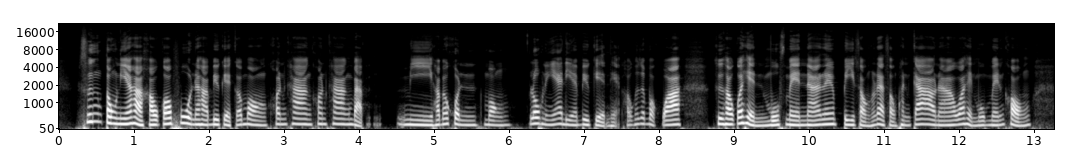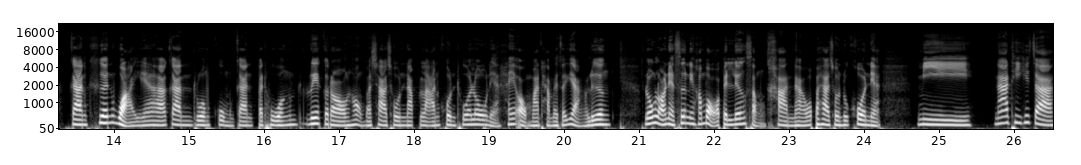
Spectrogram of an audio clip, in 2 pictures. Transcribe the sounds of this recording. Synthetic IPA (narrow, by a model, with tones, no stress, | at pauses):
sɯ˥˩ŋt̪o˧ŋni˦˥ɐkʰa˥˩kʰa˦˥wkɔː˥˩pʰuː˥˩t̪̚na˦kʰa˦˥bi˧wke˨˩t̪̚kɔː˥˩mɔː˧ŋkʰɔ˥˩nkʰaː˥˩ŋkʰɔ˥˩nkʰaː˥˩ŋbɛː˨˩p̚ | miː˧kʰa˦˥˦mɛ˥˩˦kʰo˧nmɔː˧ŋloː˥˩k̚na˧jŋɛː˥˩diː˧na˦˥bi˧wkeː˨˩t̪̚ni˥˩ɐkʰa˦˥wkɔː˥˩t͡ɕa˨˩bɔː˨˩k̚waː˥˩kʰɯː˧kʰa˦˥wkɔː˥˩ɦe˩˦nmuː˦˥fme˦˥nːa˦˥na˧˥˩piː˧sɔː˩˦t̪ʰa˥˩ɛː˨˩sɔː˩˦ŋpʰa˧nkaː˥˩wna˦˥kʰa˦˥waː˥˩ɦe˩˦nmuː˦˥fme˦˥nkʰɔː˩˦ŋ | kaː˧nkʰɯ˥˩ənwa˩˦jna˦˥˧kʰa˦˥kaː˧nɾu˧əmku˨˩mkaː˧npɾa˧t̪ʰu˦˥əŋɾi˥˩ək̚ɾɔː˦˥ŋa˥kʰɔː˩˦pɾa˧t͡ɕʰaː˧t͡ɕʰo˧nːa˦˥p̚laː˦˥nkʰo˧nt̪ʰu˥˩ɐloː˥˩k̚ni˥˩ɐha˥˩jʔɔː˨˩k̚maː˧t̪ʰa˧mpa˧jsa˦˥k̚jaː˨˩ŋɾɯ˥˩əŋ | loː˥˩k̚lɔː˦˥nːi˥˩ɐsɯ˥˩ŋniː˦˥kʰa˦wbɔː˨˩k̚waː˥pe˧nɾɯ˥˩əŋsa˩˦mkʰa˧nːa˦˥a˦˥waː˥˩pɾa˧˩t͡ɕʰaː˧t͡ɕʰo˧nt̪ʰu˦˥kʰːo˧nːi˥˩ɐmiː˧ | naː˥˩t̪ʰiː˥˩t̪ʰiː˥˩t͡ɕa˨˩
